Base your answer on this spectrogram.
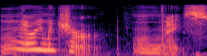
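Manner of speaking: very high, swooping, drawn-out, pissed-off kitty voice. Imitating a woman praising a man, like a pissed off kitty. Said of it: "That's my Megan impression".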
